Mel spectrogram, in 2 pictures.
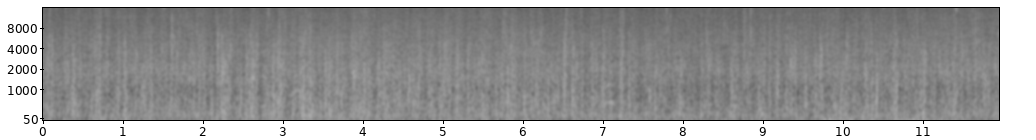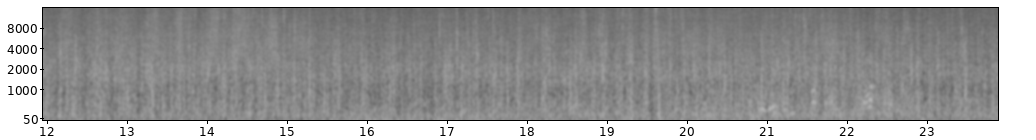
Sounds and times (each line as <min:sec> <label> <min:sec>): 0:19.8 Die Läufer des Einsteinmarathon 0:22.8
